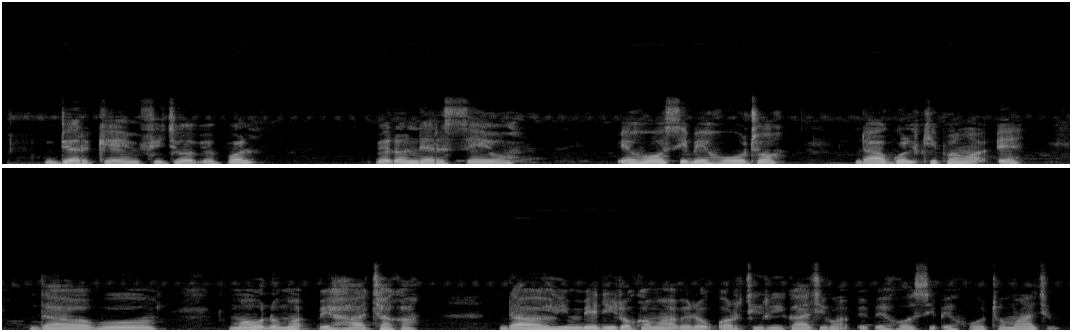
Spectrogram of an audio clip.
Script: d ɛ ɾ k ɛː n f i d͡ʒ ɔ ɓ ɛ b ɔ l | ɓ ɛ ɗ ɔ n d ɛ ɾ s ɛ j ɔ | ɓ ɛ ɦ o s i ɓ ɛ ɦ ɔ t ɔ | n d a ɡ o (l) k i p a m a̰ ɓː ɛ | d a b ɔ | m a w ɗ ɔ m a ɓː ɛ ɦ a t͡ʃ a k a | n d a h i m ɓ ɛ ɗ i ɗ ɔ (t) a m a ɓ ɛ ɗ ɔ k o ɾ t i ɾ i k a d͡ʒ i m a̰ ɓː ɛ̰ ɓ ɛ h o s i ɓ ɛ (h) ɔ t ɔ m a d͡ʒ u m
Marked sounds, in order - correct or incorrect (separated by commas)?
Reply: correct, incorrect, correct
